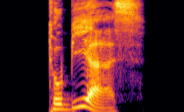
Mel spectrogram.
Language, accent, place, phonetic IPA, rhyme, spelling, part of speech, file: German, Germany, Berlin, [toˈbiːas], -iːas, Tobias, proper noun, De-Tobias.ogg
- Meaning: 1. Tobias (biblical character) 2. a male given name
